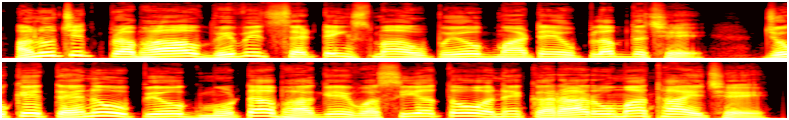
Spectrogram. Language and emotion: Gujarati, neutral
